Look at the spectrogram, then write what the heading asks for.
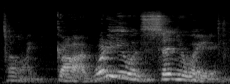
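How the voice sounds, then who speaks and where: A woman's voice: mid-range voice, wildly swooping pitch, moderate pace. A woman playing a proud, combative older female politician in a play reading, with an indignant, emphatic delivery. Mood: offended. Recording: echoey room, far from mic.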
